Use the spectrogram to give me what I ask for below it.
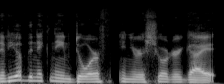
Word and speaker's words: Dorf: No, but just the name Dorf just sounds like, hey, you know. – Rhymes with dwarf.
